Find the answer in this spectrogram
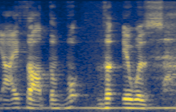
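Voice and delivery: halting, stuttering, stumbling over words. Reviewing an animated film and tripping over the words, stuttering. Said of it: "I'm stuttering today".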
